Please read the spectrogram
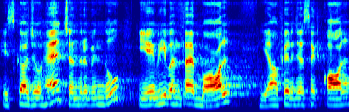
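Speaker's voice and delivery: ordinary talk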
